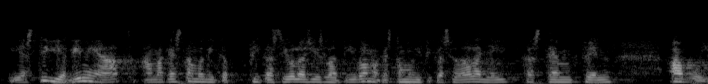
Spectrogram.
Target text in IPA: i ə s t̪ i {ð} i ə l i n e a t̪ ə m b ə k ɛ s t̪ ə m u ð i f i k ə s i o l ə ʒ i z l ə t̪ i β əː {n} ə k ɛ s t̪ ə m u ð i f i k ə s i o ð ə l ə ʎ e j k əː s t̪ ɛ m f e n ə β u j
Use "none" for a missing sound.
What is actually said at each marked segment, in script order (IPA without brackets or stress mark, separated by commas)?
ɣ, m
